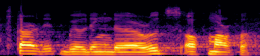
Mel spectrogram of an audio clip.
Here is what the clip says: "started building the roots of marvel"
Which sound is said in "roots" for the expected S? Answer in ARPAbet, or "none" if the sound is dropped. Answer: S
